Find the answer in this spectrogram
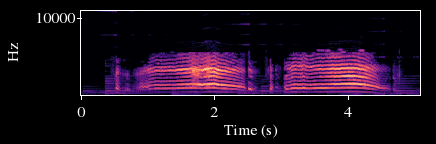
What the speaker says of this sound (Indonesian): tiba-tiba terdengar suara tangisan bayi di samping kamarnya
